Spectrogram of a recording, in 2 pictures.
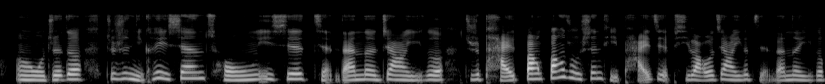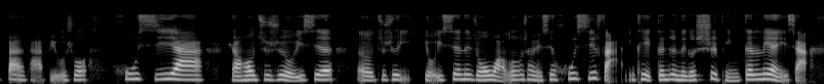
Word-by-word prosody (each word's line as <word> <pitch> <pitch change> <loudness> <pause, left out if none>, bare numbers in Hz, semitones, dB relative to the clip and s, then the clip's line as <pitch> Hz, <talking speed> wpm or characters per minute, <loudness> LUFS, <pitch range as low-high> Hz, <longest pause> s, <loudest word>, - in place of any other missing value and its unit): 嗯， 210 -2 +3
我 200 - +3
觉 210 +2 +1
得 235 +1 +3 0.2
就 255 - -6
是 260 +1 -3
你 225 -5 +2
可 270 - -6
以 285 -3 +1
先 280 +4 0
从 205 -4 +1
一 240 - -3
些 245 +2 +2
简 - - -4
单 210 +2 +3
的， 225 -1 +2
这 210 +3 -4
样 210 -3 +3
一 195 0 -3
个 210 +1 +1 0.2
就 220 - -11
是 230 - -2
排 185 -1 +2
帮 250 0 +8
帮 295 +4 +6
助 290 -6 -2
身 275 +3 -5
体 265 - -9
排 - - -3
解 - - -5
疲 215 - -9
劳 200 -1 +1
这 210 - -7
样 215 -3 +1
一 - - -3
个 225 - -4
简 205 -1 -12
单 200 - -3
的 210 -1 -1
一 195 - -6
个 205 +1 -4
办 205 - -1
法。 - - -8
比 - - -9
如 - - -5
说 210 +1 -3 0.2
呼 255 -1 -3
吸 245 0 -4
呀， 220 -3 +6 0.2
然 195 -1 +1
后 210 +1 +4
就 215 +1 -5
是 215 +2 -3
有 185 -5 +2
一 185 - -2
些 215 +1 +3 0.2
呃， 195 -2 -1
就 205 +4 -9
是 225 +1 -1 0.2
有 200 - -3
一 195 - -3
些 225 +4 -1
那 235 - 0
种 205 -1 +3
网 200 -3 +2
络 210 +1 -2
上 225 0 -3
有 - - -3
一 - - -3
些 225 - -2
呼 265 +5 -4
吸 275 +2 -3
法， 275 - +2
你 215 - -11
可 235 - -4
以 220 - +2
跟 215 +3 -1
着 230 - +1
那 205 - +2
个 200 - 0
视 255 +6 -3
频 180 -7 -7
跟 230 +4 +2
练 240 -2 +5
一 - - -5
下。 - - +1
215 Hz, 315 characters per minute, -25 LUFS, 205-240 Hz, 0.2 s, 帮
